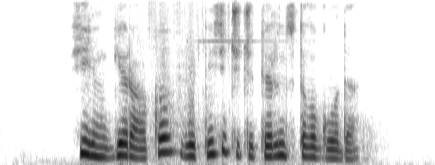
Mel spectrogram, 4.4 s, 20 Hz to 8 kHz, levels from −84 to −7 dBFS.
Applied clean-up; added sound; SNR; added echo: neural separator model SepFormer DNS4.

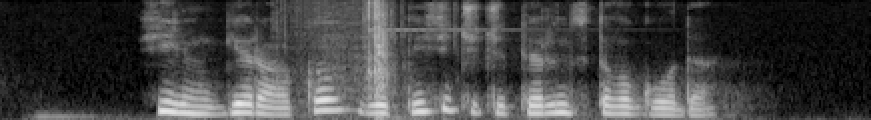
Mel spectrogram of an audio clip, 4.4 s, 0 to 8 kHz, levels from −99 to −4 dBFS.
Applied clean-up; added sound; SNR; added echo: none; Typewriter; 13 dB; none.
